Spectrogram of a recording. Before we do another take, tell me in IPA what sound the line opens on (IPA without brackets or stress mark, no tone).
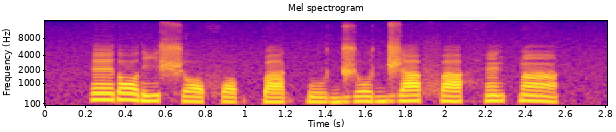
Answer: ɛ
